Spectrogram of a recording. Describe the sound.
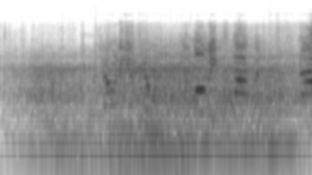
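A car engine runs with a steady, low, droning rumble that builds slightly from the start and holds, while voices talk over it.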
